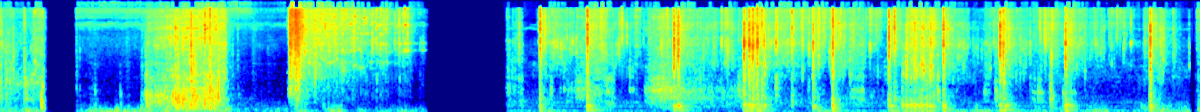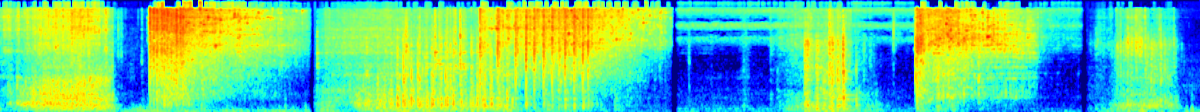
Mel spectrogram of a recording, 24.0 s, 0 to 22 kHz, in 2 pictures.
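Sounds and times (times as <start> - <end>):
glass shattering: 13.5 - 15.1, 16.8 - 18.8, 21.1 - 22.5.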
